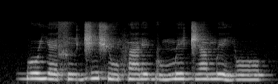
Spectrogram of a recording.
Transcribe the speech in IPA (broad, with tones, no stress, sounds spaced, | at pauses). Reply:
ɡ͡b o˦ j ɛ˧ s i˧ d͡ʒ i˦ ʃ ũ˧ f ã˦ ɾ e˦ ɡ u˧ m e˦ d͡ʒ ã˦ m e˦˨ j o˧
